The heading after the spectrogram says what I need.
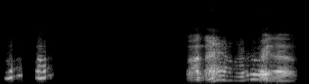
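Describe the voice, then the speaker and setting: Wry Texan man with a lively voice. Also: high-pitched, normal speed. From Texas. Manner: teasing, wry, laid-back. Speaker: vlogger. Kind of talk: casual chat.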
